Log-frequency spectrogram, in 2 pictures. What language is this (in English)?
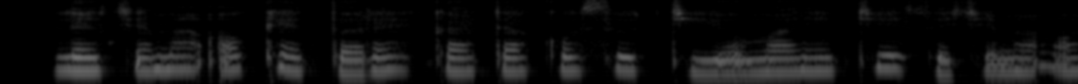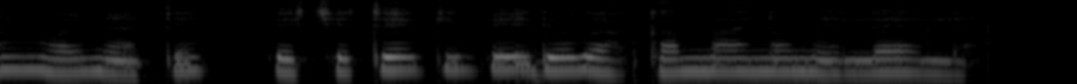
Luo (Kenya and Tanzania)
